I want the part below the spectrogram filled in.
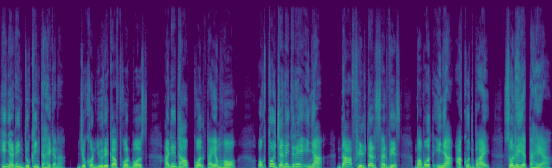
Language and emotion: Santali, angry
